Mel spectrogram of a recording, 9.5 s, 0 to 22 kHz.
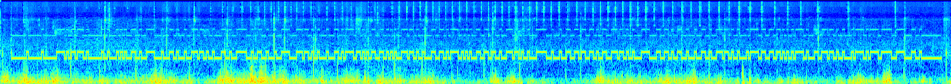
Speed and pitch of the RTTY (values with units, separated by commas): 50 baud, 450 Hz shift, 1500 Hz centre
